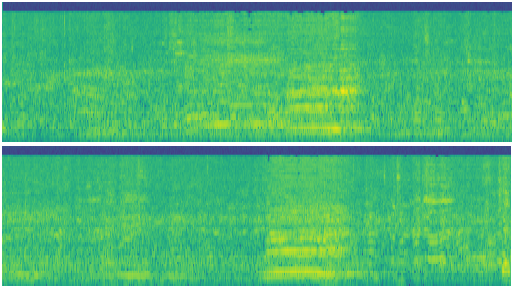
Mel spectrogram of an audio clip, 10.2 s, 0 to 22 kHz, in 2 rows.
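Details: Calves for sale at a cattle market in Choubaria, Manda upazila, Naogaon, recorded 28/09/18: two lowing moos about five seconds apart, the second louder and bending downward, with ongoing background talk from buyers and sellers.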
